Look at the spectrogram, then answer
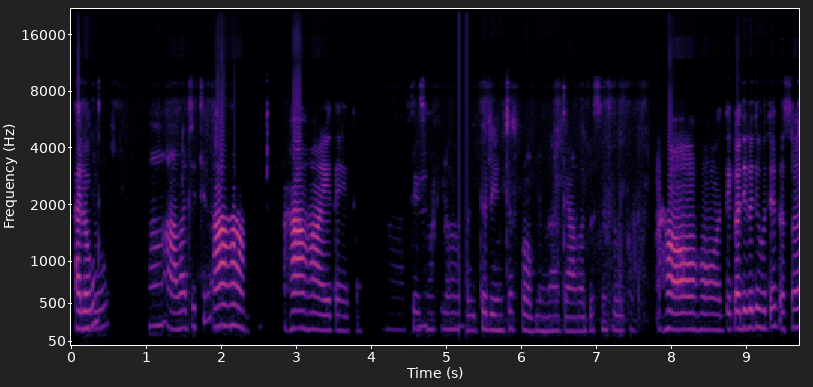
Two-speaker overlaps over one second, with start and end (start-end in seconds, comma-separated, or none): none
